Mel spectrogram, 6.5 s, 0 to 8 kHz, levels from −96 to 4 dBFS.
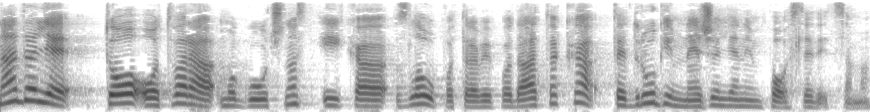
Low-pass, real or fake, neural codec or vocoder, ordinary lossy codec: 7.2 kHz; real; none; none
